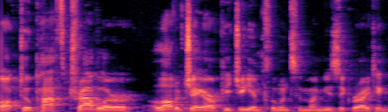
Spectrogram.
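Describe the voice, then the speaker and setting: He speaks with an Irish accent. This man's fairly low pitch carries fairly even intonation. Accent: Irish, described as weird. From Ireland. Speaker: composer and voice actor. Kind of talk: conference presentation. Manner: hesitant, many fillers.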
